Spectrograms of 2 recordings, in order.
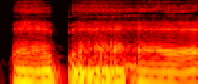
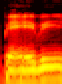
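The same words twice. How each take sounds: First: The word is said with exaggerated, over-careful articulation. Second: The word is said in a normal, relaxed way. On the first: "She like over enunciates words randomly" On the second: "instead of her saying baby"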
